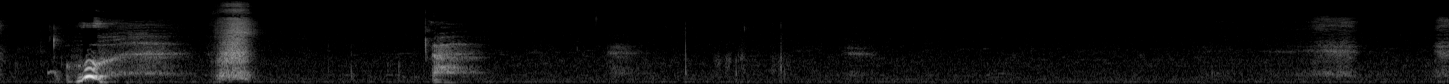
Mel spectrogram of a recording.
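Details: Man with daily allergy sneezing since 2011, doctor-diagnosed allergies to dust, pollen and trees: sharp inhaled gasp, explosive burst, a second smaller burst, then quiet sniffs; sneezing.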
